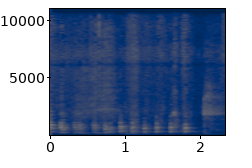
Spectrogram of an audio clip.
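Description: Farmyard hens clucking near the microphone in a steady series of short, rhythmic calls, about ten in a row, fairly quiet, with no one talking.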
